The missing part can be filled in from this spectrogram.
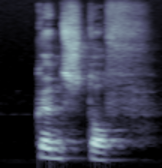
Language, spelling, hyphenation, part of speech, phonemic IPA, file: Dutch, kunststof, kunst‧stof, noun, /ˈkʏn.stɔf/, Nl-kunststof.ogg
- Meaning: 1. synthetic material; any material made artificially, through chemical means 2. plastic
